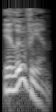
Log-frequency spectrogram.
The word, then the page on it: eluvium: British English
